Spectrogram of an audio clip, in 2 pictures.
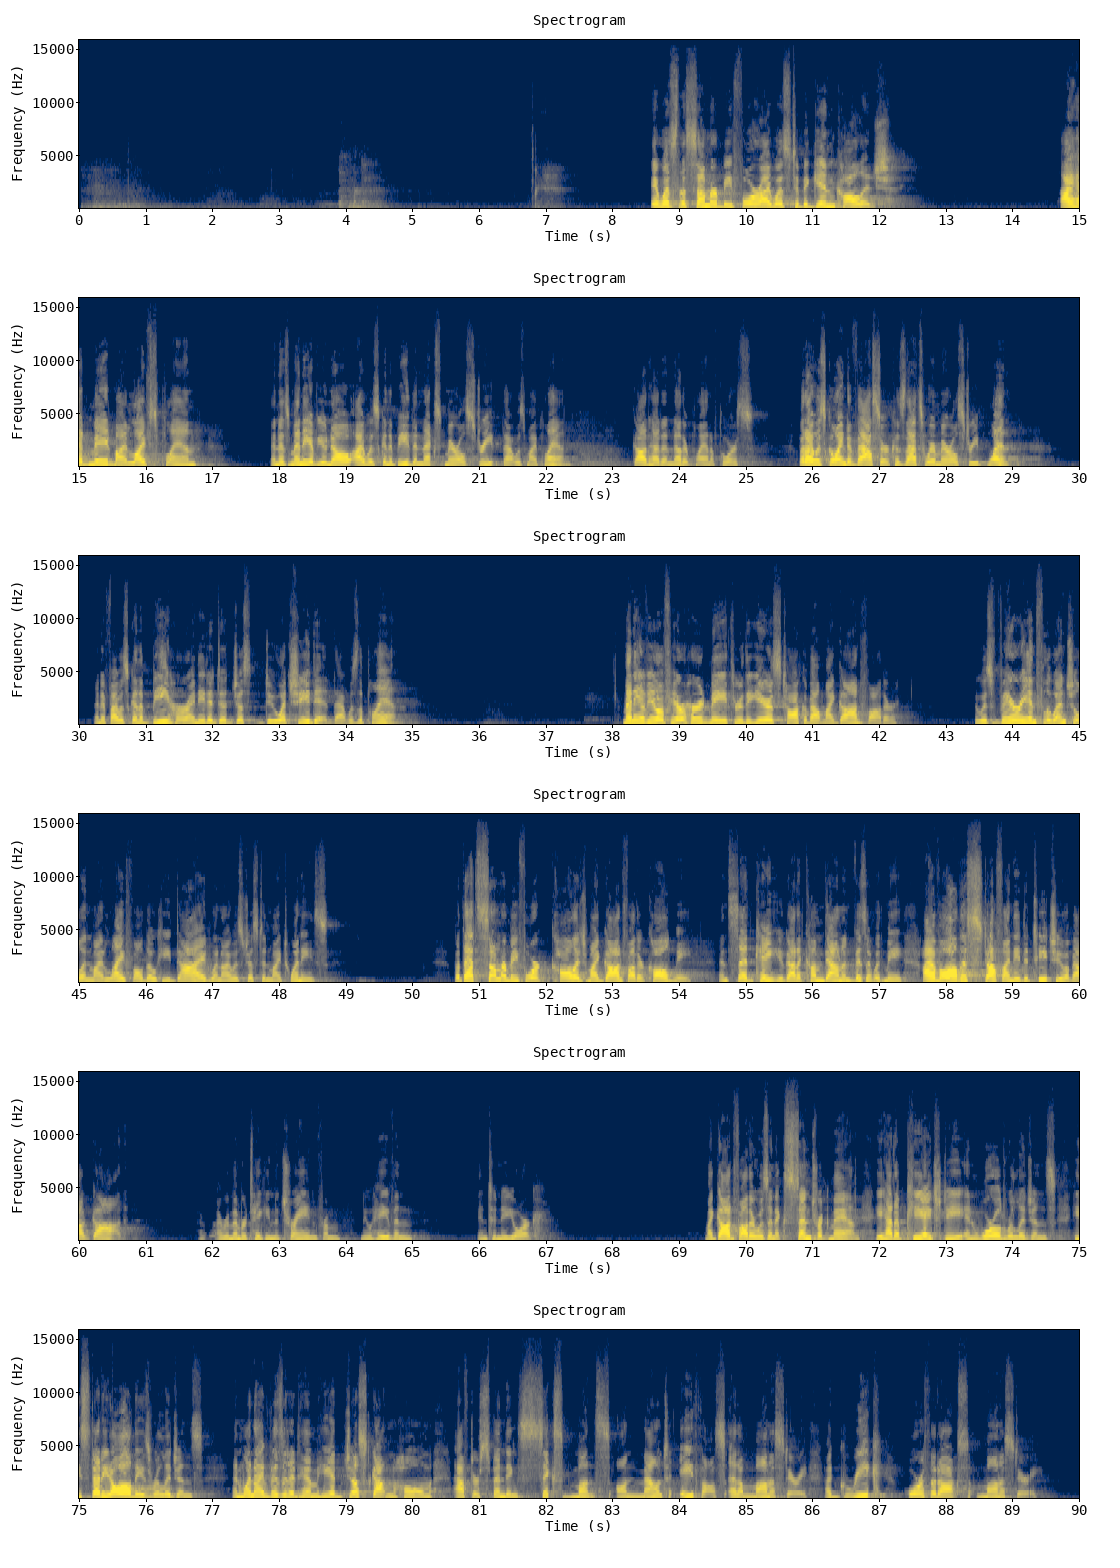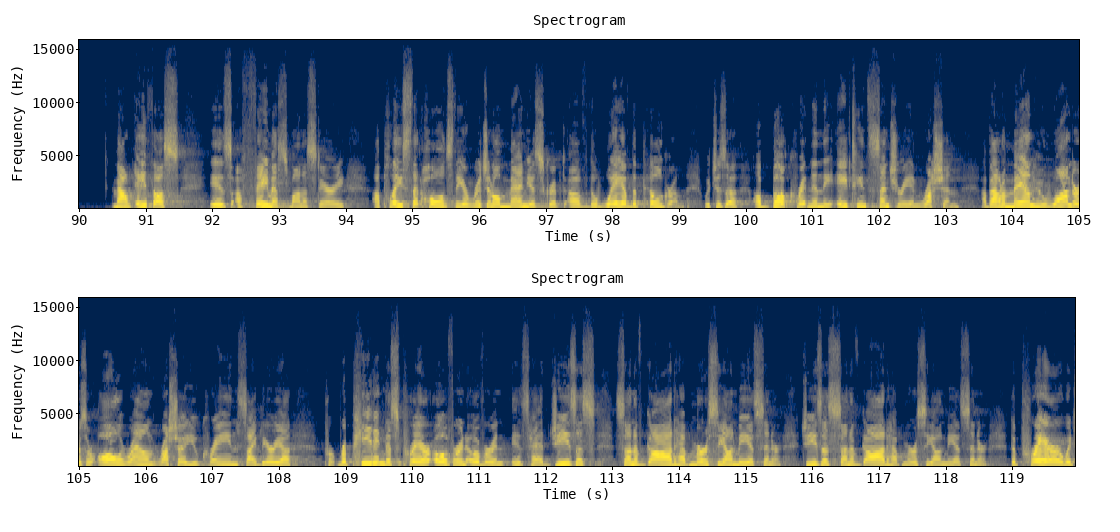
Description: Sermon: Speaking of Sin - St. John's Cathedral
